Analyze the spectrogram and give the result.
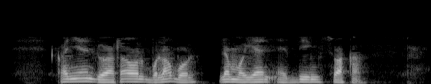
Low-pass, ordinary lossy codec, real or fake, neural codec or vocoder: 3.6 kHz; MP3, 16 kbps; fake; codec, 16 kHz, 8 kbps, FunCodec, trained on Chinese and English, 25 frames a second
